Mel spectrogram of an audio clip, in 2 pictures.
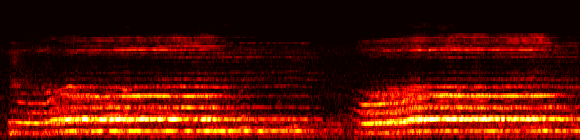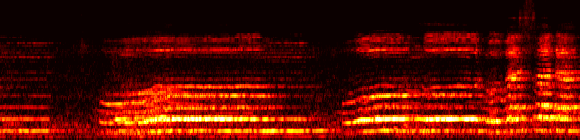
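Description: A group of voices chanting in unison: long phrases that each rise into a held note for about four to five seconds, starting again about every five seconds.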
